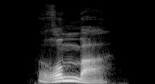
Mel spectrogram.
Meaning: rumba (Latin-American dance)
- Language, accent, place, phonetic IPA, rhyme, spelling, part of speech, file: German, Germany, Berlin, [ˈʁʊmba], -ʊmba, Rumba, noun, De-Rumba.ogg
